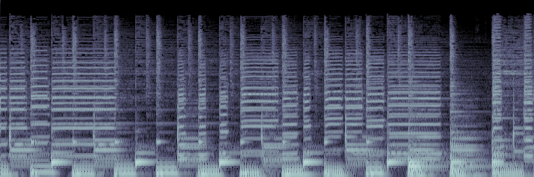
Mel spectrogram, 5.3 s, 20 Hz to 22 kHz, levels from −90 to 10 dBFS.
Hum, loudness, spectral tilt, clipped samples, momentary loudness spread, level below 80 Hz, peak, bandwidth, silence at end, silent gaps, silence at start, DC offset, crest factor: none; -17 LUFS; -4 dB/octave; under 0.1%; 4 LU; -24 dBFS; -2 dBFS; 16.5 kHz; 0 s; none; 0 s; under 0.1%; 16 dB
